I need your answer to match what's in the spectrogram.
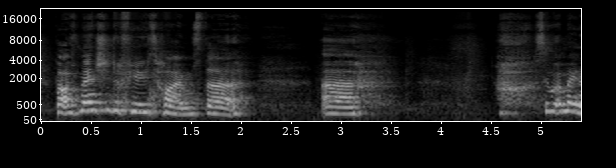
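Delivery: breathless, out of breath. Talking to the camera about a stressful job: out of breath. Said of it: "I'm getting out of breath real quick again".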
